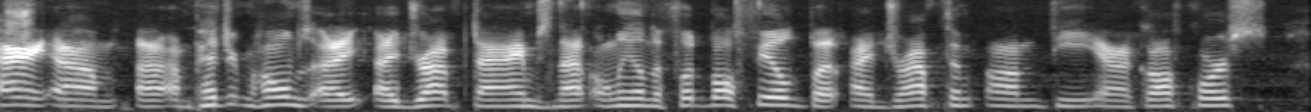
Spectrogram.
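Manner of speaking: put-on voice sounding like a frog. After talking about Tom Brady's golf putt, doing a Patrick Mahomes impression. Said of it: "are you doing Kermit the Frog?".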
